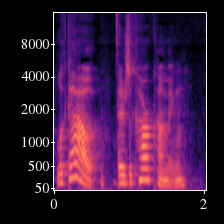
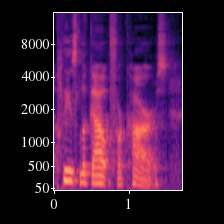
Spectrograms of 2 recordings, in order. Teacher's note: even when I use the phrase look out for, please look out for cars, I'm going to be stressing on that out, look out for.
